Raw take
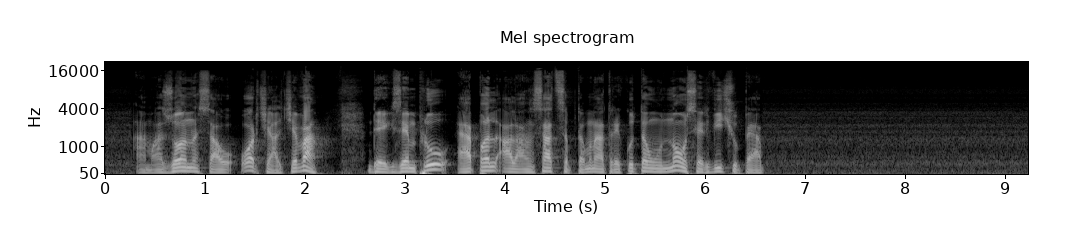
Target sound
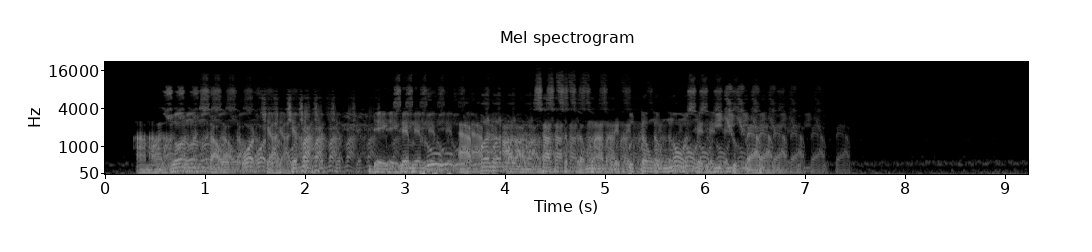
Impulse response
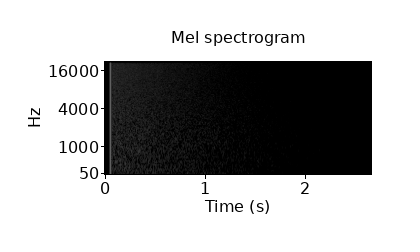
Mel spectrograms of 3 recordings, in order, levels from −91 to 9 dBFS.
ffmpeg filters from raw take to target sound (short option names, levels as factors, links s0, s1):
-filter_complex "[0:a]afftdn=nr=28:nf=-43,acompressor=threshold=0.0447:ratio=6,asplit=2[s0][s1];[s1]aecho=0:1:120|264|436.8|644.2|893:0.631|0.398|0.251|0.158|0.1[s2];[s0][s2]amix=inputs=2:normalize=0,volume=0.562"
